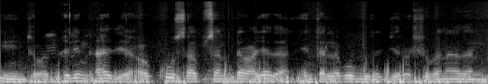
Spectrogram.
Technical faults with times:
0.00-4.88 gain pumping

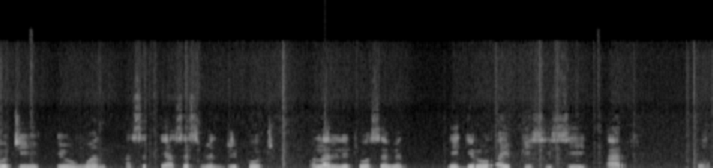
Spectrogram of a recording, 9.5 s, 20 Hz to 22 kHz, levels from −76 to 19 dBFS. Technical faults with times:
0.00-9.52 noise suppressor artifacts
2.93-3.06 speech cut by the noise suppressor
5.97-6.24 speech cut by the noise suppressor

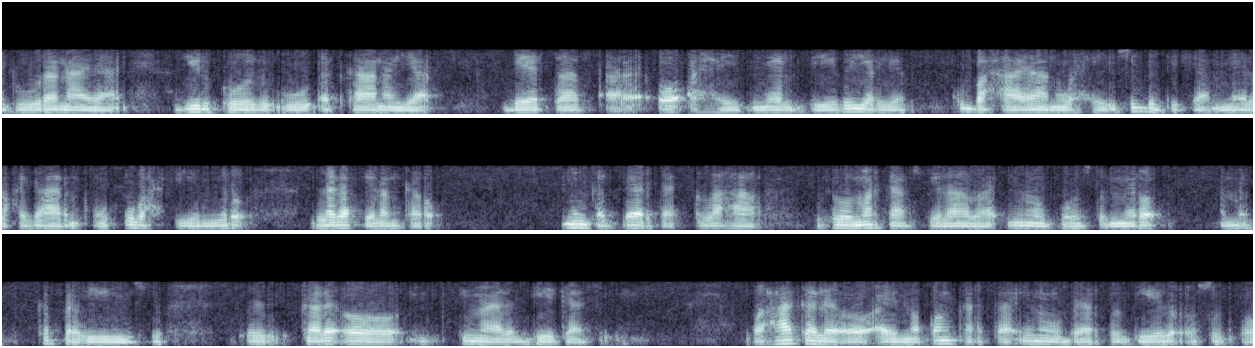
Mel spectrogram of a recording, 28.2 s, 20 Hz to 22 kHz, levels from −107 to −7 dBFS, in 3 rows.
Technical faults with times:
0.00-28.15 tandem speech coding

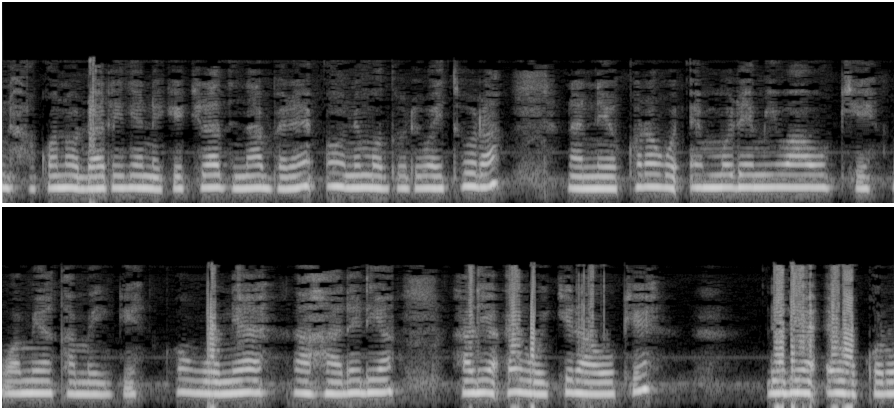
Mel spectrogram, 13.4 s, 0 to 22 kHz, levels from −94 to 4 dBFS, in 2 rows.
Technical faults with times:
0.00-13.39 AAC compression
0.66-0.70 integer overflow
8.23-8.47 integer overflow
10.19-11.12 integer overflow
12.48-13.07 integer overflow

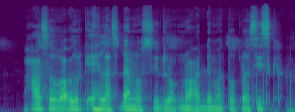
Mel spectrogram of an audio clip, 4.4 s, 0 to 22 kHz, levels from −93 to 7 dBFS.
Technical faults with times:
2.86-4.36 train of clicks

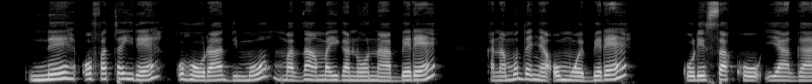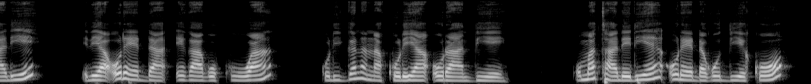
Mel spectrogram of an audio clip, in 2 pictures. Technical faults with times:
none

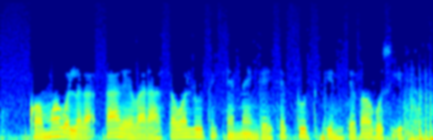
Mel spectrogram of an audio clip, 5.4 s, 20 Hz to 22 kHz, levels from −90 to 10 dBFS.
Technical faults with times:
none

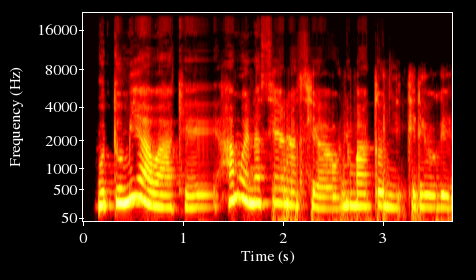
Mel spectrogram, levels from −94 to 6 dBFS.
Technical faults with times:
1.15-1.31 call audio freeze
1.49-1.52 short concealed packet loss
1.90-3.70 call bitrate drop

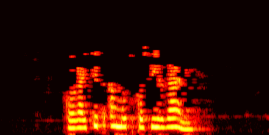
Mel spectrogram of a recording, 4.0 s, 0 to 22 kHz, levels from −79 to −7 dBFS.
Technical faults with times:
0.00-4.04 MP3 compression

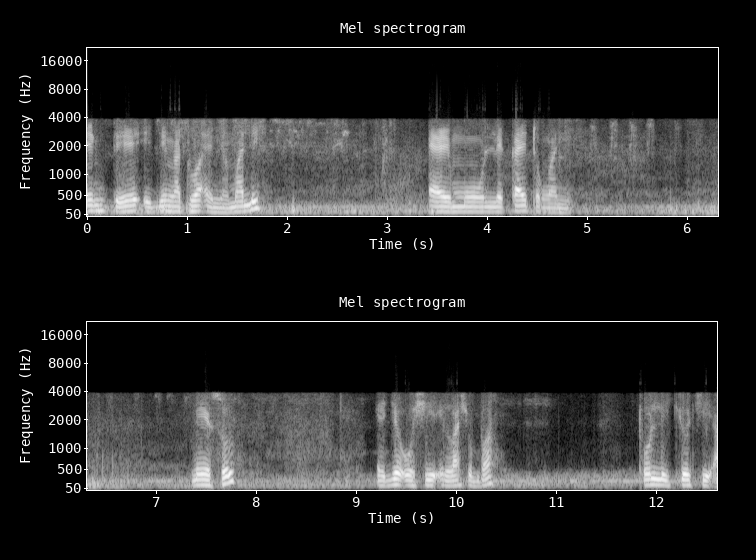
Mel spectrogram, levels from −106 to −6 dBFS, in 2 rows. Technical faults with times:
none

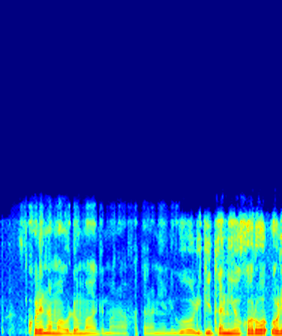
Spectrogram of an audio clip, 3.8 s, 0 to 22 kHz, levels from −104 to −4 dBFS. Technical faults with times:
0.72-2.81 automatic gain rising

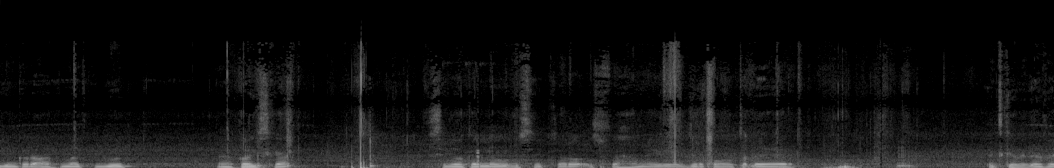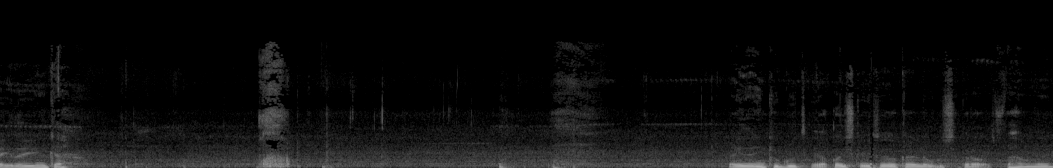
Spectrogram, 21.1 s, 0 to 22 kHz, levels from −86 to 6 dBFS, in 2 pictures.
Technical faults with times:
4.74-4.80 damaged data in a compressed stream
8.77-8.82 damaged data in a compressed stream
16.50-16.55 damaged data in a compressed stream
19.21-19.27 damaged data in a compressed stream

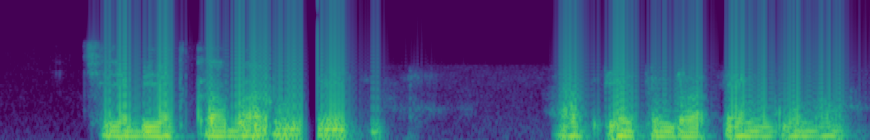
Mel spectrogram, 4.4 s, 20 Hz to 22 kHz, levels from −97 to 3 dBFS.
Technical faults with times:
0.00-4.35 buffer tearing
1.49-1.59 handover gap
1.59-4.35 fallback to narrowband

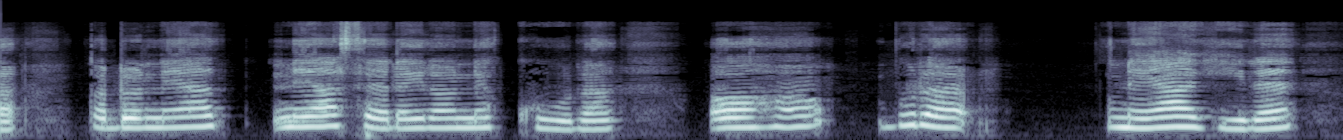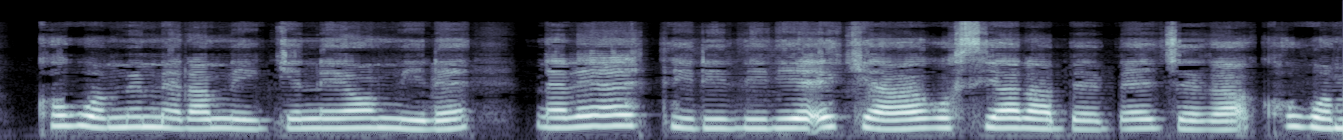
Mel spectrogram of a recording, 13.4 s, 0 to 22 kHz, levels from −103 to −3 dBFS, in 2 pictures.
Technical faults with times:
0.00-13.43 HE-AAC compression
10.01 pre-echo

